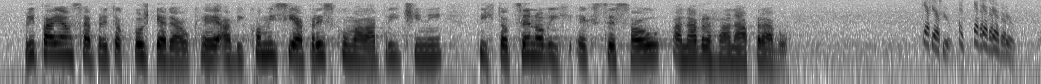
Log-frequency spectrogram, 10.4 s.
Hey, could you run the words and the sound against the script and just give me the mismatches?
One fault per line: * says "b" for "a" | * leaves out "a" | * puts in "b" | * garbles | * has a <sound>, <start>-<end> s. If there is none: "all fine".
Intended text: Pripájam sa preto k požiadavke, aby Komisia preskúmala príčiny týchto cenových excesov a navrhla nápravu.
* has a dropout, 1.5-1.6 s
* has a chirp, 9.2-10.2 s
